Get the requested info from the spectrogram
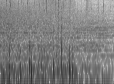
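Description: Horse hooves clopping, several irregular beats a second, over background music that fades away.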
